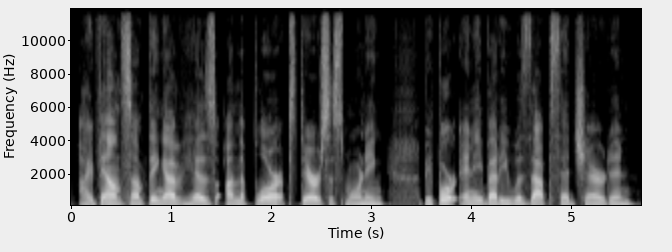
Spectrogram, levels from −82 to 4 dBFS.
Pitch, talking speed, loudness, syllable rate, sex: 140 Hz, 190 wpm, -20 LUFS, 5.6 syllables/s, female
